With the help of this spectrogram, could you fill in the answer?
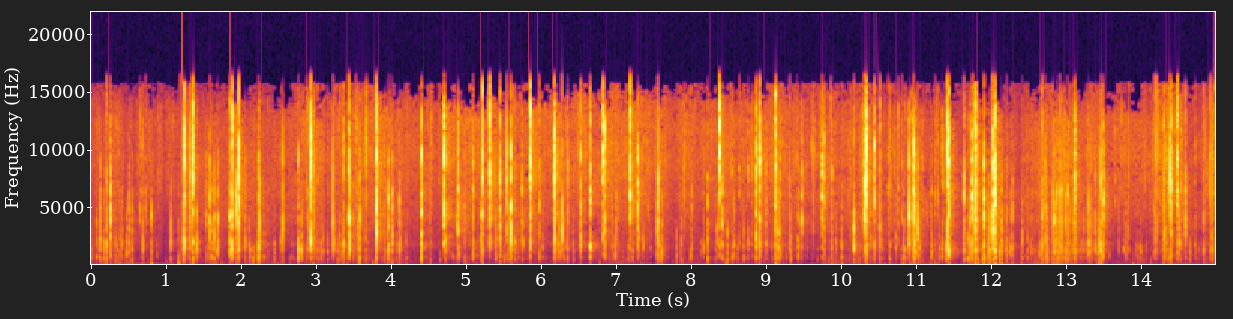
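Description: A clear plastic film bag wrapped around a product is crinkled and squeezed by fingertips and nails. Dense, bright crackles and crinkling snaps come in quick, irregular bursts throughout, with no lingering ring.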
